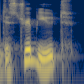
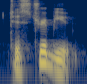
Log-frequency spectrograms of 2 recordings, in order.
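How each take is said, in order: First: The final T is fully released. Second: The final T is stopped, not released. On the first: "You don't have to release the T. You can, you can say distribute" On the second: "You can make a stop T and say distribute. It's more natural"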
